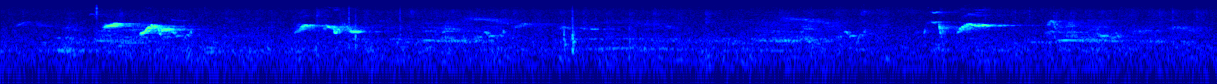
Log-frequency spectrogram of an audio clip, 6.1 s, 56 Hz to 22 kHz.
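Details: Competitive singing by a newly caught wild red-whiskered bulbul, 22 October 2018: loud lilting whistled phrases opening strongly, then softer chirps, and a final bright rising-falling phrase near the end.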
